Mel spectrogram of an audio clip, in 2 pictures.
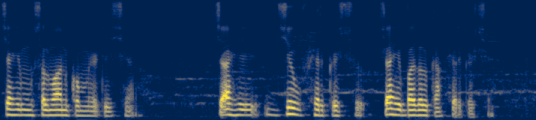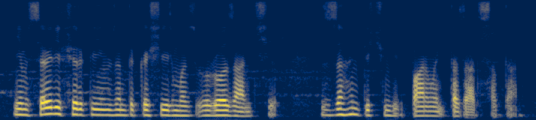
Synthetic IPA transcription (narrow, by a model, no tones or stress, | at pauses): t͡ʃaːɦimusɐlmaːnkomuniʈit͡ʃʰḭ | t͡ʃaːɦid͡ʒiwpʰeɾkɨt͡ʃʰḭt͡ʃaːɦibɐd̪ɐlkãːfʰḛɾkɨ̰t͡ʃʰḭ | jimsɐːɾipʰiɾkɨjimzɐnt̪ɨkɐʃiːɾmɐzɾoːzaːnt͡ʃʰḭ | zɐɦɐnt̪it͡ʃʰunḭt̪paːnʋɐnt̪ɐza̰ːd̪sɐ̰b̚d̪a̰ːn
